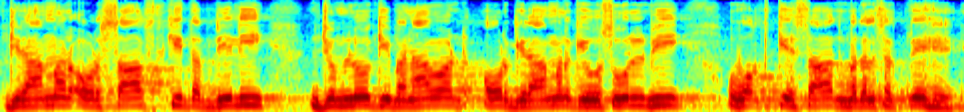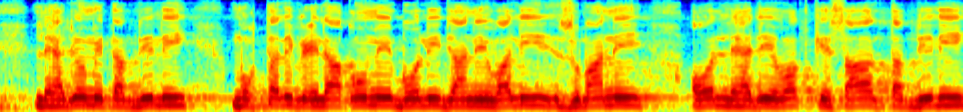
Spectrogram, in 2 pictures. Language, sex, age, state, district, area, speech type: Urdu, male, 18-30, Uttar Pradesh, Saharanpur, urban, spontaneous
